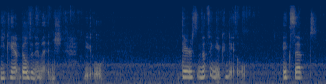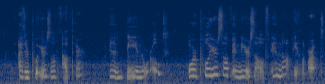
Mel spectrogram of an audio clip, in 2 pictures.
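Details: Woman with self-reported spasmodic dysphonia, not confirmed by laryngeal scope but described as widely confirmed; spasmodic dysphonia.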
